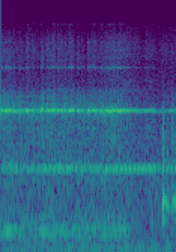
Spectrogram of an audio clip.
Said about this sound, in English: Later that evening, at the FBI field office for that area, Special Agent Jim Taylor is finishing a report when his phone rings.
